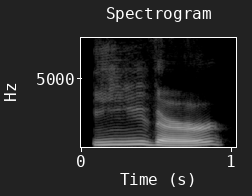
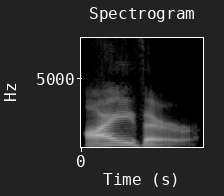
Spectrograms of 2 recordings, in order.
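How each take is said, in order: First: EITHER as EE-ther, high drawn-out ee, rising; long ee. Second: EITHER as EYE-ther, falling; eye pronunciation. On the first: Teacher offers learners the first option, long ee vowel. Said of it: "soit un I long". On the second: Teacher offers learners the second option, eye vowel. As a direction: start EITHER on an eye diphthong. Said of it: "soit un". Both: Shown as a demonstration.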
